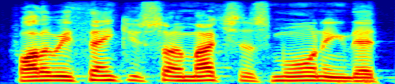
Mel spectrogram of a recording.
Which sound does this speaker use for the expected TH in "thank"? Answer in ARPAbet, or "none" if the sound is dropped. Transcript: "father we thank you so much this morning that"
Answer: TH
